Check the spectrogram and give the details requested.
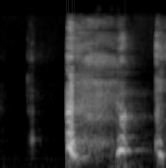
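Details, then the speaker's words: Two or three short, dry cough bursts from an adult still sick with a cold, after feeling slightly better the night before and then worsening. "But if I talk too much, I'm going to have a coughing fit."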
